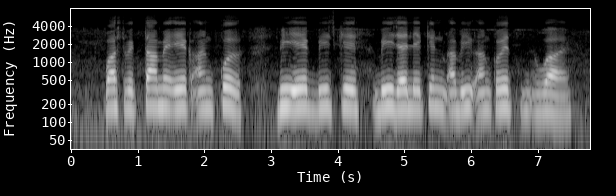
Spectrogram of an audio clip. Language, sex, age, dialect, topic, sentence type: Hindi, male, 18-24, Awadhi Bundeli, agriculture, statement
